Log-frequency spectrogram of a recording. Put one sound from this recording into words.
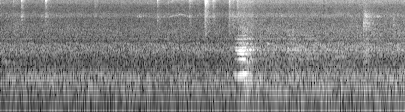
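Liquid pours into a pot with a soft splashing.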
